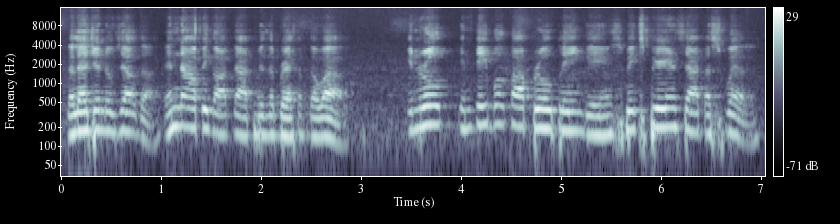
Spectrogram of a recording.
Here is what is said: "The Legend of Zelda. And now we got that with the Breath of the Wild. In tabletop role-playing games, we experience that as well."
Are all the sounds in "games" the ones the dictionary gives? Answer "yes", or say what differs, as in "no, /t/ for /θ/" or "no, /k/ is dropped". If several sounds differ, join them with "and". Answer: no, /s/ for /z/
